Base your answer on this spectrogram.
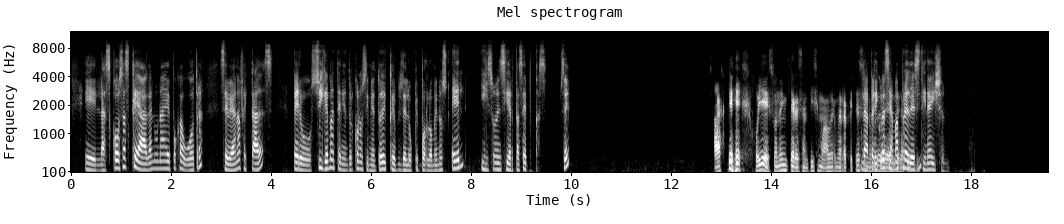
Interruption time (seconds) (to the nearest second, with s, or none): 16 s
